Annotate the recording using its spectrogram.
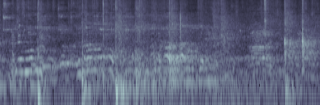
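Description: A basketball bouncing on a concrete court floor, several sharp thuds at uneven intervals, with players' voices calling out over them.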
